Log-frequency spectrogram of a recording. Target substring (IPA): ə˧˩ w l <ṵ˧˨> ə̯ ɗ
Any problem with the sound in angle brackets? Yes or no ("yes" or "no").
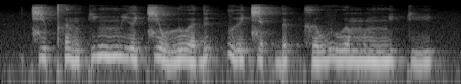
yes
